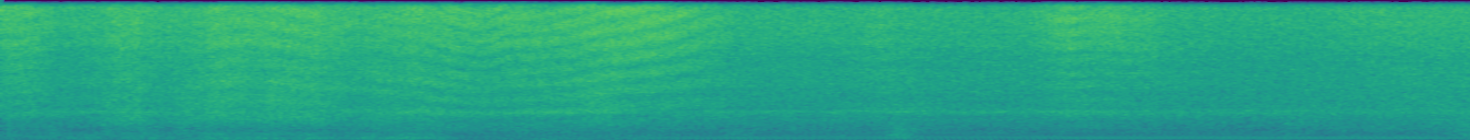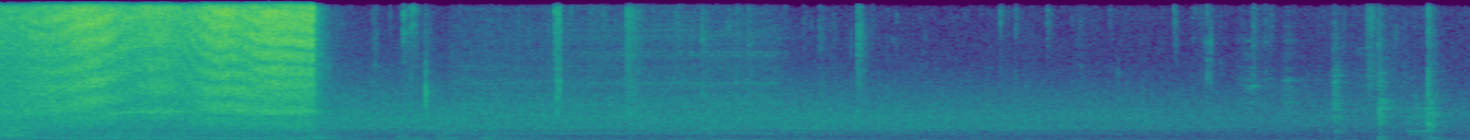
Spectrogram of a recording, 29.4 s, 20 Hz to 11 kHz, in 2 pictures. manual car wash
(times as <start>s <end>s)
0.0s 18.0s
